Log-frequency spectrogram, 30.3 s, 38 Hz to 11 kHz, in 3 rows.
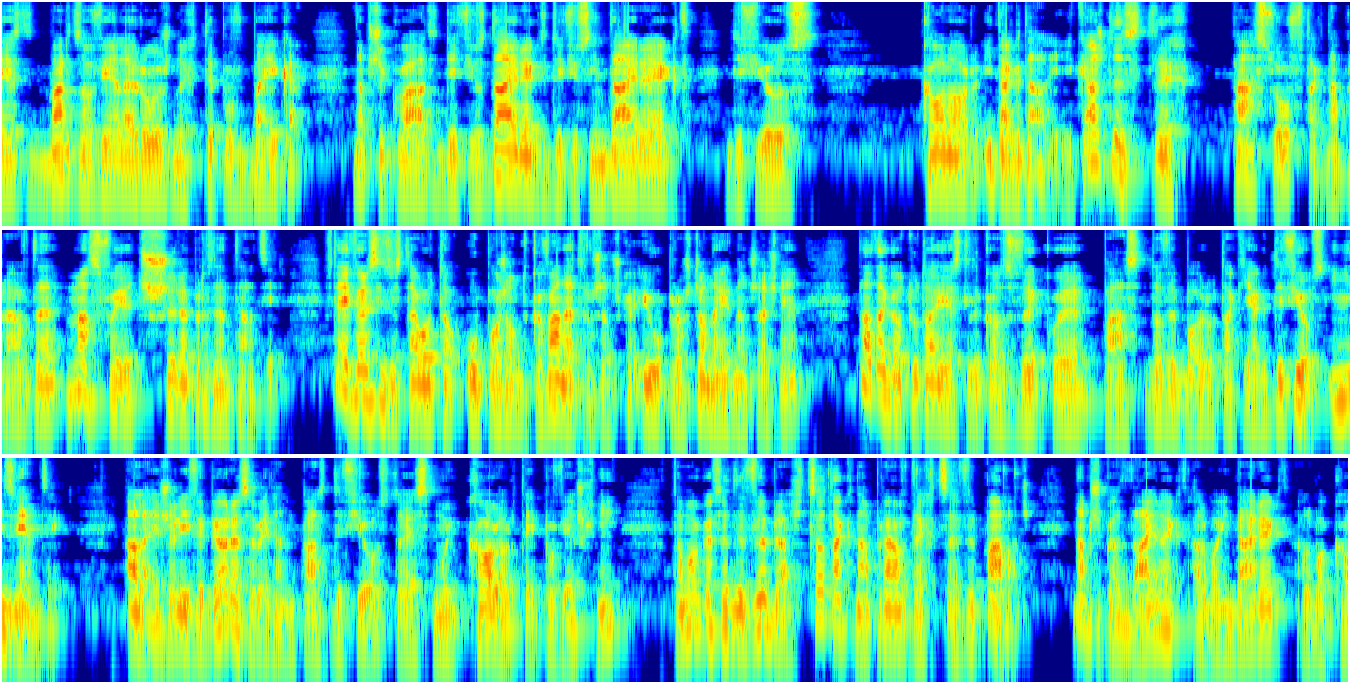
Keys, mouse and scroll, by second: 17.7 click, 23.2 click, 26.7 click, 27.5 click, 28.2 click.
